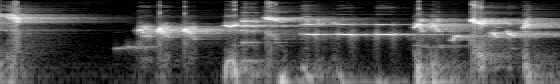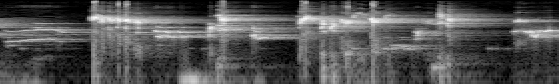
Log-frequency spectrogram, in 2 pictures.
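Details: Orange-headed thrush singing a varied song, used as a tutor recording for songbirds: clear whistled slurs, buzzy notes and high chatter in quick succession, with short pauses between bursts.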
